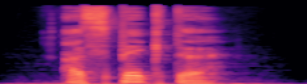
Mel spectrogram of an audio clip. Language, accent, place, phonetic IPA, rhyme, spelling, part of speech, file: German, Germany, Berlin, [asˈpɛktə], -ɛktə, Aspekte, noun, De-Aspekte.ogg
- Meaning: nominative/accusative/genitive plural of Aspekt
